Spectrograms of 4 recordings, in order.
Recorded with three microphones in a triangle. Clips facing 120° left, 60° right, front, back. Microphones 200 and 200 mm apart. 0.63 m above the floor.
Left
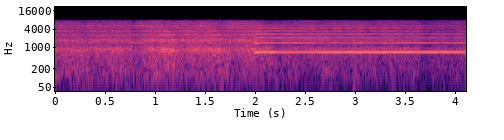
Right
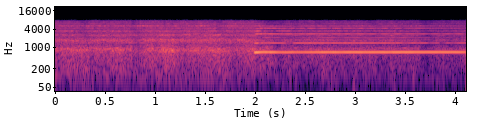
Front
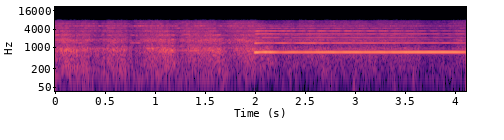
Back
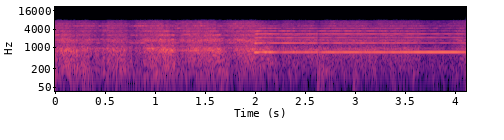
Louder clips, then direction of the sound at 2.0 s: Right 4 dB, front 7 dB; 20° right.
